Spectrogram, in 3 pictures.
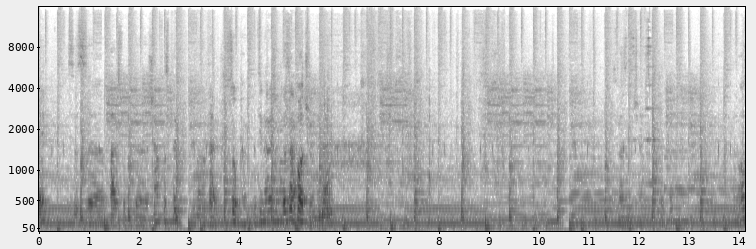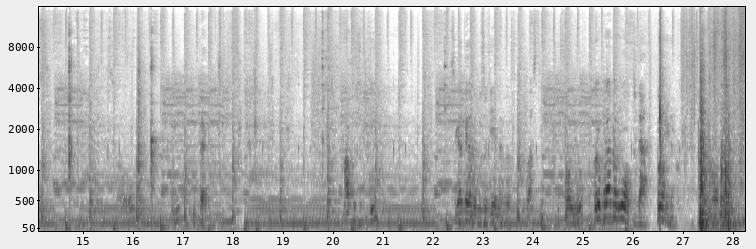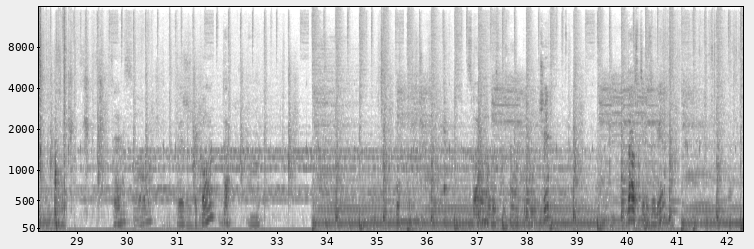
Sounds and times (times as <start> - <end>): Speech: 0.0 - 5.9, 11.5 - 12.8, 20.2 - 21.0, 22.3 - 27.9, 29.7 - 32.7, 36.8 - 38.5, 39.9 - 40.8
Music: 0.0 - 42.3.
